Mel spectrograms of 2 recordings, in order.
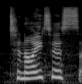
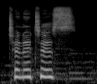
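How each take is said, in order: First: It is said in the American way. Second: It is said in the British way. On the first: "Tinnitus American?" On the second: "Tinnitus British English?"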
